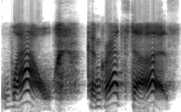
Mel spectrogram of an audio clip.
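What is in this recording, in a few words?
round won, professional female; vo; Counter Strike Model Pack; CS:GO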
